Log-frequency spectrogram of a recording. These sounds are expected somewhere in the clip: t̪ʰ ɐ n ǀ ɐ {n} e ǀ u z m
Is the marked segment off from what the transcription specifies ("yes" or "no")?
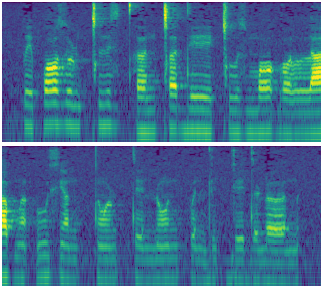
yes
